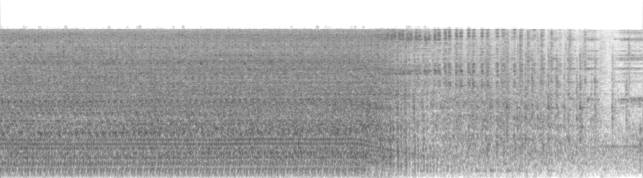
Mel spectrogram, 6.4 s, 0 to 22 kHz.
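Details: John Deere X300 riding mower that had no spark and an inactive carburetor fuel solenoid, now running with the time delay module wiring changed: fires and settles into an even, quick, steady patter with no misses. Runs healthy.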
